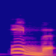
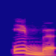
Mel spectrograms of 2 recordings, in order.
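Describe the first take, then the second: First: The final b is released with a bounce. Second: The same.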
